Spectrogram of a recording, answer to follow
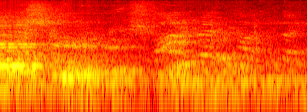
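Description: Men's voices singing a gospel song into a microphone: a held note ends early on, and the next sung phrase begins with another long note near the end.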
